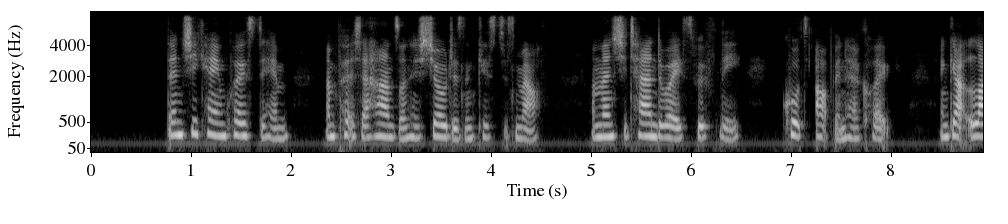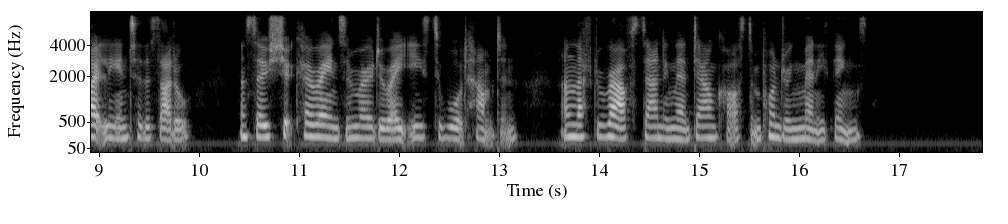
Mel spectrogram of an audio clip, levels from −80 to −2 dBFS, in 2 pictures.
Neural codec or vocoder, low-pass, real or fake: none; 7.2 kHz; real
